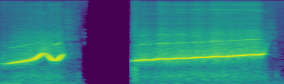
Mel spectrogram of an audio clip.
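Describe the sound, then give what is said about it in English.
Two clear human whistles, in the story of Heidi the whistle of Peter bringing the goats home at sunset: a short rising tone with a little warble at the end, a brief pause, then a longer steady note that climbs slowly. Fairly loud, no talking. “When the sun was setting, Heidi heard a whistle.”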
